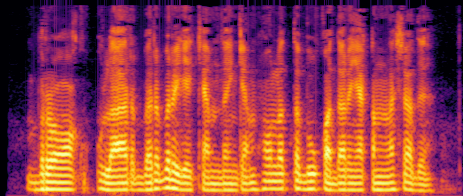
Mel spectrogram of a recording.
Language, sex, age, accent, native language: Uzbek, male, 19-29, Namangan, Uzbek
